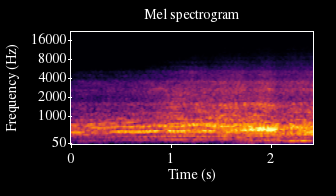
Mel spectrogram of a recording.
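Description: USRA A-Modified race cars battling in a three-car heat race at Springfield Raceway, their engines a steady, loud roar that swells slightly toward the end, with no talking.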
